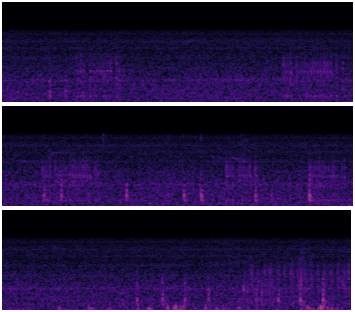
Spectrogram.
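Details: Woodpecker working at wood, excavating, in a forest nature reserve on a beautiful day, filmed on an old camera; sparse, irregular sharp single knocks over a steady hiss, with faint short calls in the background.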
